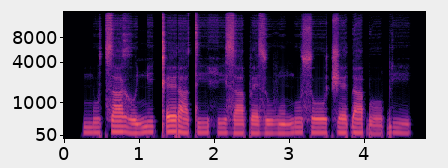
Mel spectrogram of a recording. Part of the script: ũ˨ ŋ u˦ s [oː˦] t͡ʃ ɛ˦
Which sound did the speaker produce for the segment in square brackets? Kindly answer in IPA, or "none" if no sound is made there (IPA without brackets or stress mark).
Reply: oː˦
